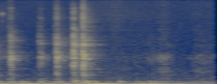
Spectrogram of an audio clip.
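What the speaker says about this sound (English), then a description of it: "old password, if I can type it properly" A password is typed on a computer keyboard: five or six quick, crisp key clicks in a short burst, then a softer trailing tap, close up in a quiet room.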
